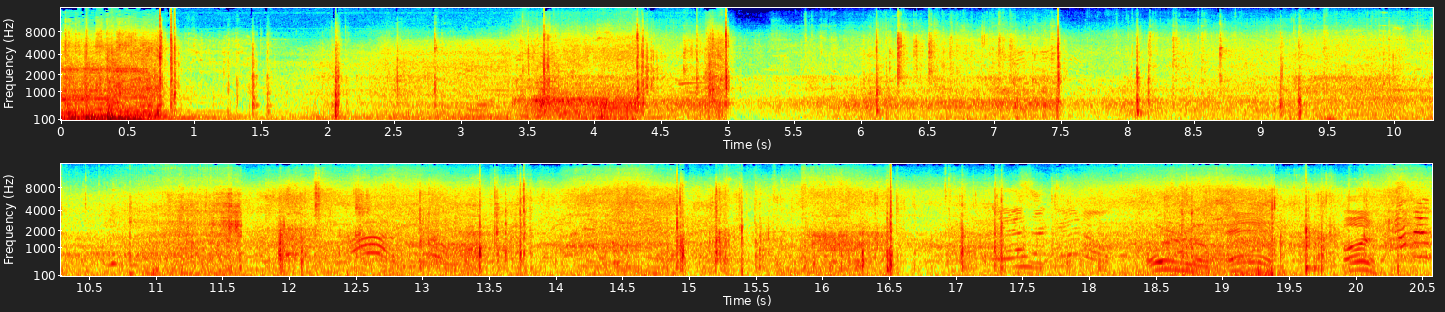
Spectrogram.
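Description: A skateboard clacks against concrete edges.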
